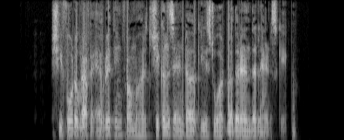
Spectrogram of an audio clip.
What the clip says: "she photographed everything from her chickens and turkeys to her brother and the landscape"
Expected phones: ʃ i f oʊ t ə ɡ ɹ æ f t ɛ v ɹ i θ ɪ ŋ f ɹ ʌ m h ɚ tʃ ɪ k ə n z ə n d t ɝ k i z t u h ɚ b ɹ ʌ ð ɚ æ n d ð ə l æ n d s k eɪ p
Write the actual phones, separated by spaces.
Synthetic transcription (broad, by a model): ʃ i f oʊ t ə ɡ ɹ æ f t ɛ v ɹ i t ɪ ŋ f ɹ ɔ m h ɚ tʃ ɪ k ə n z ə n t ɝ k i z t u h ɚ b ɹ ʌ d ɚ æ n d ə l æ n d s k eɪ p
